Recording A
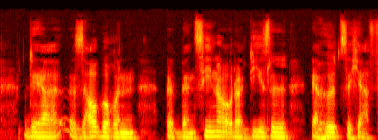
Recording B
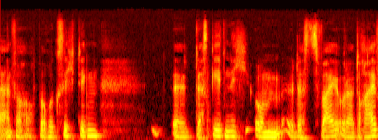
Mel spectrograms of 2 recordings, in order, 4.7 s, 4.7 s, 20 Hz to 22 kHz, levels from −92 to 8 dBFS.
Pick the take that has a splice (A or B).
B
